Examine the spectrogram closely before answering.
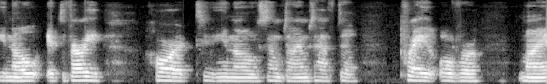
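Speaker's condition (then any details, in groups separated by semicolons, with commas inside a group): Cerebral palsy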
